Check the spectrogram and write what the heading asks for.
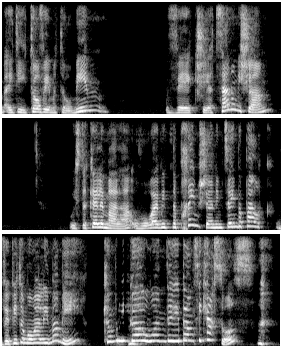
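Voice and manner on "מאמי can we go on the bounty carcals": put-on very high, sweet, cute British child accent. Retelling her child asking to go on the bouncy castles, cute British accent. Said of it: "במבטא בריטי חמוד כזה".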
